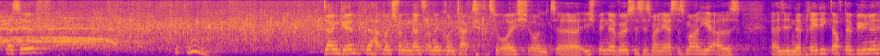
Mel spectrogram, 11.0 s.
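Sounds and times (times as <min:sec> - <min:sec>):
audience clapping: 0:00.0 - 0:06.6
speech: 0:00.1 - 0:00.8, 0:02.3 - 0:02.8, 0:04.0 - 0:11.0.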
